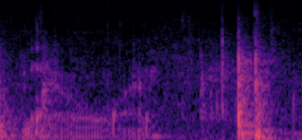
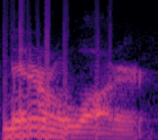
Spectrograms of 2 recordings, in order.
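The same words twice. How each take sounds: First: Breathy whisper of "Mineral water", no voice at all; just breathe "Mineral water" under your breath. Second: Said in the usual way. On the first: Shown as a demonstration. Repeats the product name whispered.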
